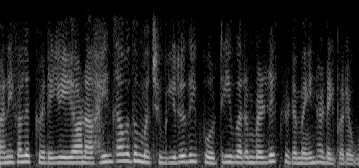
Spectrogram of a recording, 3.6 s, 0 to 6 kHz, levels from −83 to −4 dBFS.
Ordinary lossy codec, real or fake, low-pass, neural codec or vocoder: Opus, 32 kbps; fake; 5.4 kHz; codec, 16 kHz in and 24 kHz out, 0.6 kbps, FocalCodec, streaming, 2048 codes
